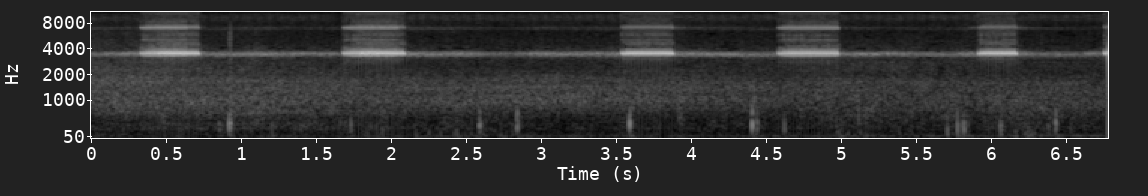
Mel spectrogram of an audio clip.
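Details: An Italian tree cricket (Oecanthus pellucens) sings in short, pure, high trilled bursts repeated every second or so.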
